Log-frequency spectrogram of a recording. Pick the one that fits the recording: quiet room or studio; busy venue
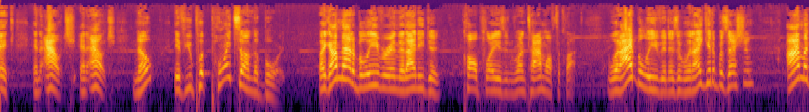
busy venue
